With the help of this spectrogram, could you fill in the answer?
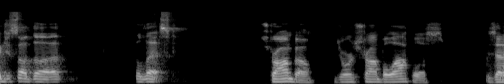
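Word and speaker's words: Stroumboulopoulos: George Strombolopoulos.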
